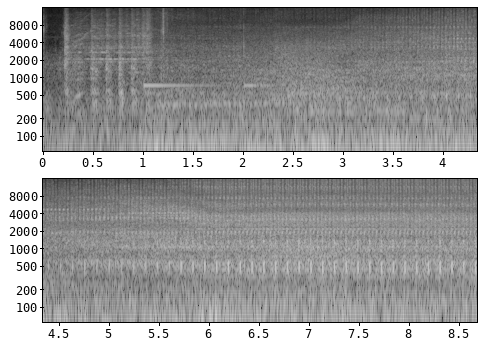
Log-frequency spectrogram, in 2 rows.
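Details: 2016 Ford 1.6L EcoBoost GDI, new injectors and high-pressure pump 3 months ago: starts, then idles with a regular stumble about three times a second and shaking; single-cylinder misfire that moved with the spark plug.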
